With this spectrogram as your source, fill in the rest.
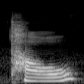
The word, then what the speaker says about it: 头: 头头头 as a word means head. When used as a suffix, it doesn't carry specific meaning and is pronounced with a neutral tone.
